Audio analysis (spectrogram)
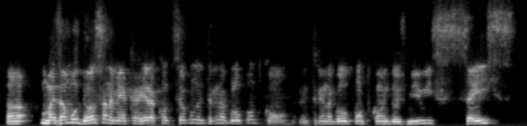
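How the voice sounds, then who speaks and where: Um homem na casa dos quarenta com sotaque baiano misturado com carioca, contando sua trajetória numa conversa descontraída, com muitos "né?". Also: male voice, high voice, fast, lo-fi sound. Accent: Bahian Portuguese mixed with Rio. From Salvador, Bahia, Brazil. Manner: relaxed storytelling, frequent "né?". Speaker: guest designer. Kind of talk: casual interview chat.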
